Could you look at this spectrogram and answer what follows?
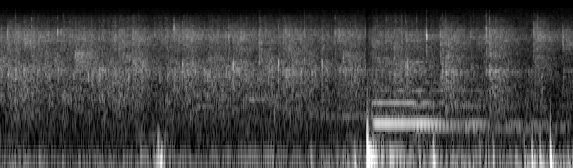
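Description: Church congregation claps and applauds during a pastor's service, a steady spread of handclaps throughout with a louder thump partway through.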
